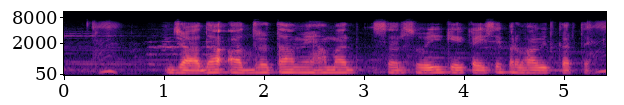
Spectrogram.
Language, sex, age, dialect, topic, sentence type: Magahi, male, 18-24, Central/Standard, agriculture, question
